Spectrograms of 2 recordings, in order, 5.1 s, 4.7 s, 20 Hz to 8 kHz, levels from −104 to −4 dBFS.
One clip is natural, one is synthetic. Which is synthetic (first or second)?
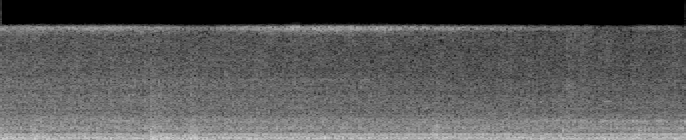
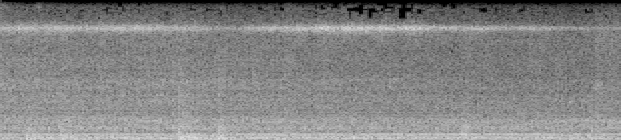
first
